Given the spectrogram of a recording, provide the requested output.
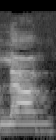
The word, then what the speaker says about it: lamb: as well you've got lamb christ is often called the lamb of god but for some reason the spelling of lamb has a silent b at the end which doesn't really make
